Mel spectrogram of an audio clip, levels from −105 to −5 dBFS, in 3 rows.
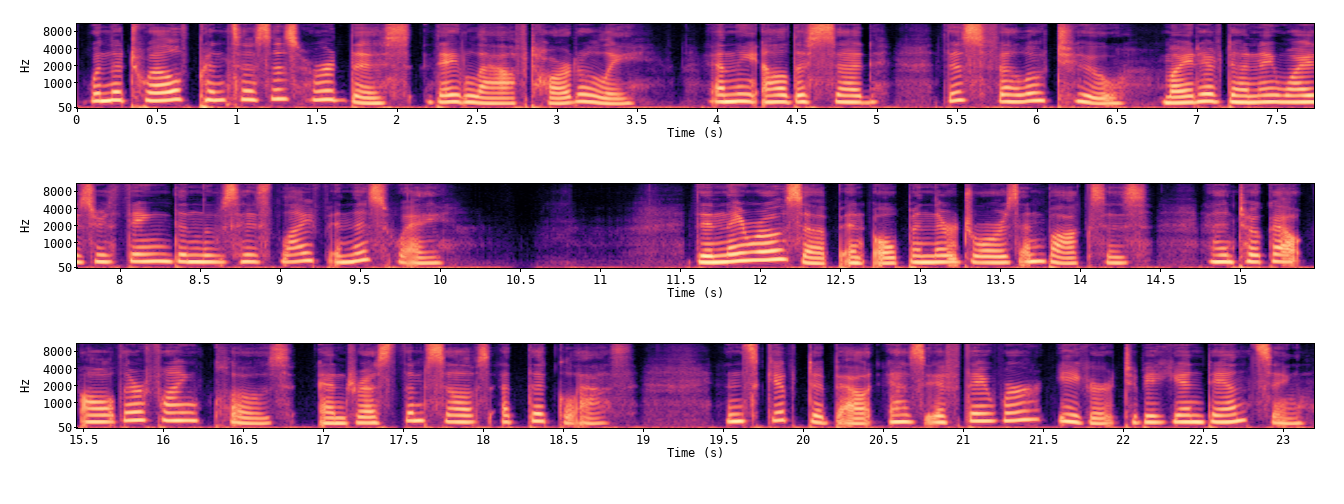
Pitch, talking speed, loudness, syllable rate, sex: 260 Hz, 165 wpm, -17 LUFS, 4.5 syllables/s, female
